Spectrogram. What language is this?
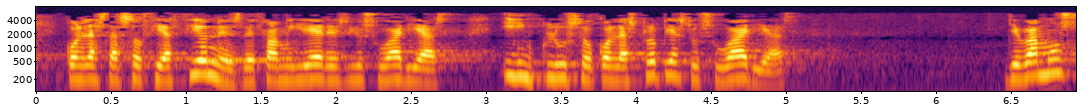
Spanish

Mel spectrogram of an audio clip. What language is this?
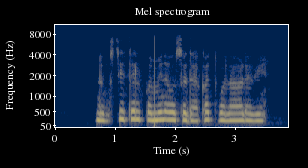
Pashto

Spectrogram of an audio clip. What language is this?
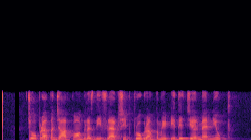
Punjabi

